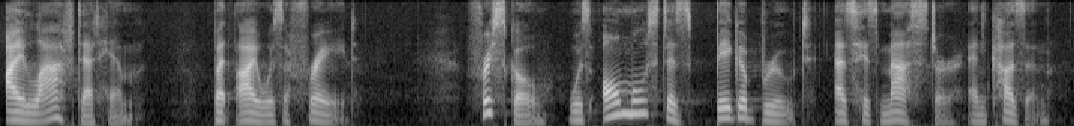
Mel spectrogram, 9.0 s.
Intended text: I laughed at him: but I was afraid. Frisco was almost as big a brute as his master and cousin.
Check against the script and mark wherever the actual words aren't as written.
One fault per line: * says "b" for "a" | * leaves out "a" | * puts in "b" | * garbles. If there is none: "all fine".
all fine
